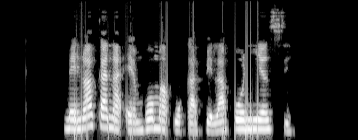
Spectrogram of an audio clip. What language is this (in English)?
Tunen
